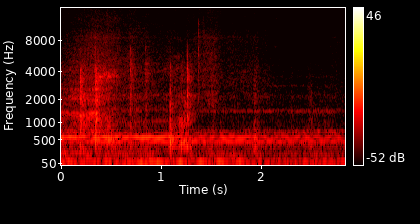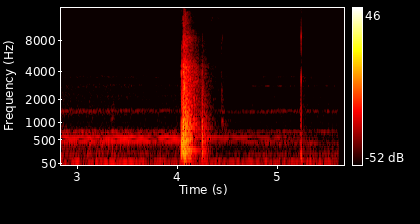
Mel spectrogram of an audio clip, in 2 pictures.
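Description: A body slides and thumps on a wooden floor.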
